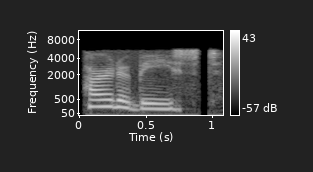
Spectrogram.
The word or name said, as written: hartebeest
